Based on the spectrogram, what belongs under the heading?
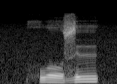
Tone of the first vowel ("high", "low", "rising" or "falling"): low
